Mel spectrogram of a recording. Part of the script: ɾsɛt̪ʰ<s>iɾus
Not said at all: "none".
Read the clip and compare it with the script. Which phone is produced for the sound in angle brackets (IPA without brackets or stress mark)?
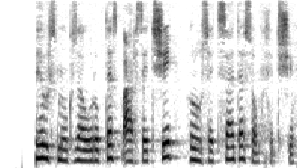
ʃ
